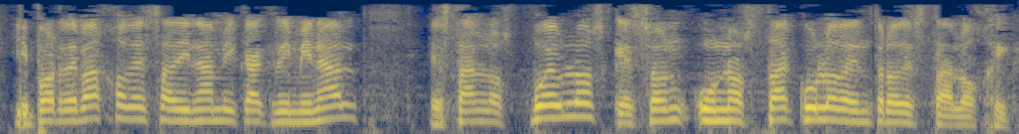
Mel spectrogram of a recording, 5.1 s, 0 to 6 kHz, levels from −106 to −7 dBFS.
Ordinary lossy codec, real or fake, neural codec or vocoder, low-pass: MP3, 32 kbps; real; none; 5.4 kHz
